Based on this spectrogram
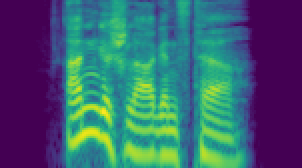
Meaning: inflection of angeschlagen: 1. strong/mixed nominative masculine singular superlative degree 2. strong genitive/dative feminine singular superlative degree 3. strong genitive plural superlative degree
- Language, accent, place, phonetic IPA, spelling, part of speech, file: German, Germany, Berlin, [ˈanɡəˌʃlaːɡn̩stɐ], angeschlagenster, adjective, De-angeschlagenster.ogg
